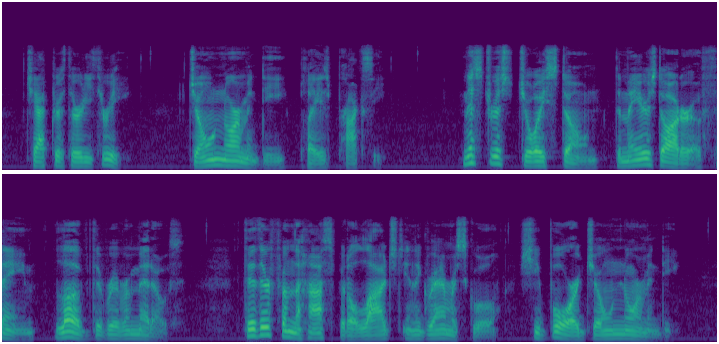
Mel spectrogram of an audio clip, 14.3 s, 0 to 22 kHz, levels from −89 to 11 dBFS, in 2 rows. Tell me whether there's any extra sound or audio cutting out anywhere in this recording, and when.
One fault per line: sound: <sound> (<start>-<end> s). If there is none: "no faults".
no faults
